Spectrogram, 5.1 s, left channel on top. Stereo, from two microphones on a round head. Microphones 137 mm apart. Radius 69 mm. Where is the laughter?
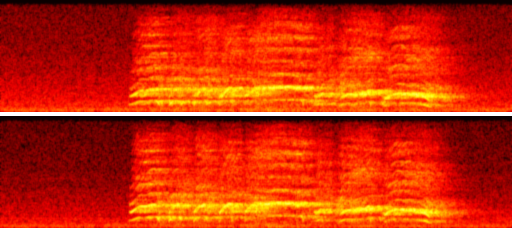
50° right (ahead or behind), 5 m; by 4.4 s 30° right (ahead or behind), 4 m.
